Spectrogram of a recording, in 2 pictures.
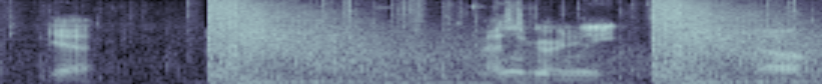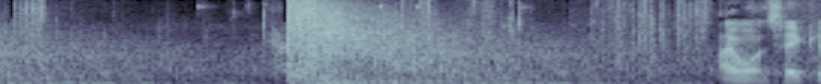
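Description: A sniper rifle fires loud, booming shots that ring out.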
